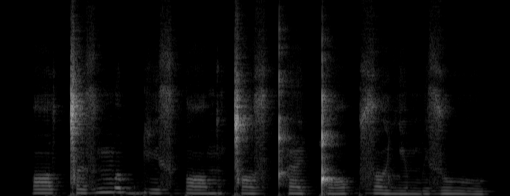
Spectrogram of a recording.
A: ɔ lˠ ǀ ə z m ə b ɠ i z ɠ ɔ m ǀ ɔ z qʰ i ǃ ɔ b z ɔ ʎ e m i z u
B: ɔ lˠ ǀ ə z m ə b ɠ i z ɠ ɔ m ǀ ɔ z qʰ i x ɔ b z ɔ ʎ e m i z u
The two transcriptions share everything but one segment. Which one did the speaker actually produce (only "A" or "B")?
A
